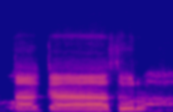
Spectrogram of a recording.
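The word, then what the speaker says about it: تكاثر: Takatsur. Nah, ketika berhenti pendek. Sur. Takatsur. Alhaakumut takatsur. Jadi anak-anak tidak dibaca panjang alhaakumut takatsur, tidak ya. Nah, kalau seperti itu tidak betul bacanya. Tetapi dibaca pendek ketika berhenti.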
